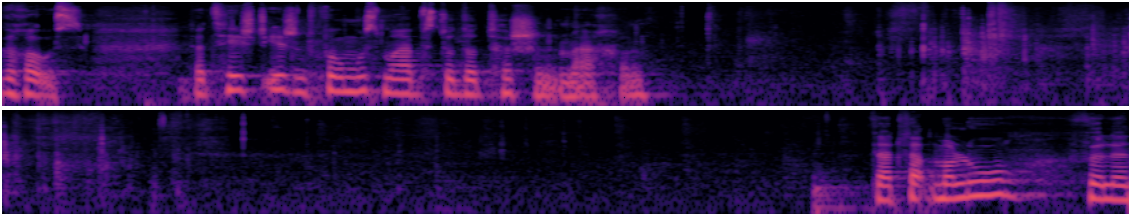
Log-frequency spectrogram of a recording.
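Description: A middle-aged woman speaks calmly into a microphone, with a slight echo.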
